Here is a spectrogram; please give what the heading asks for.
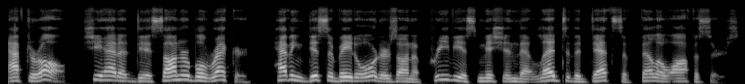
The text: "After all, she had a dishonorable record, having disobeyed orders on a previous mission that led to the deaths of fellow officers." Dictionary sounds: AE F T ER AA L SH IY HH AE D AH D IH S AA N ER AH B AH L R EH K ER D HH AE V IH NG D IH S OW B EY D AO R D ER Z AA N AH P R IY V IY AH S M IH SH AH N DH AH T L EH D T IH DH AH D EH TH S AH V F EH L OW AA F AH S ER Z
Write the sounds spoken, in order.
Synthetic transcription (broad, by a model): AE F T ER AA L SH IY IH D AH D IH S AA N ER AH B L R EH K ER D HH AE V IH NG D IH S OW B EY D AO R D ER Z N AH P R IY V IY AH S M IH SH AH N DH AH T L EH D T IH DH AH D EH TH S AH V F EH L OW AA F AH S ER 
